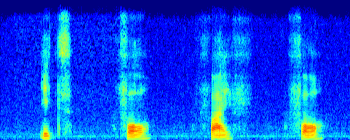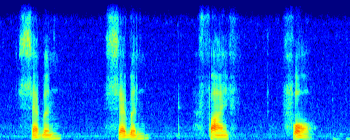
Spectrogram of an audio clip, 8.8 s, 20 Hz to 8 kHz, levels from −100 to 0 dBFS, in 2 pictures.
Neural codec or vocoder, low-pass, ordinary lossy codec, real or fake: vocoder, 22.05 kHz, 80 mel bands, WaveNeXt; 7.2 kHz; Opus, 32 kbps; fake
